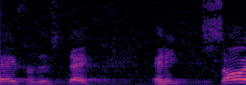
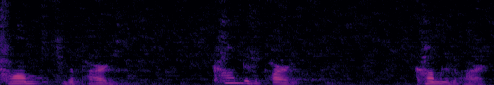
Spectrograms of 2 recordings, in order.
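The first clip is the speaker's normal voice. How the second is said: soft, pleading invitation from the father; tender plea; 3 semitones lower, 14 dB quieter than usual. Retold or imitated. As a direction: coax him in gently, almost hushed. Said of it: "his father's words are interesting".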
